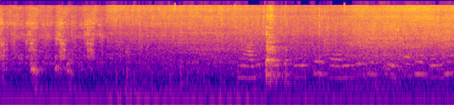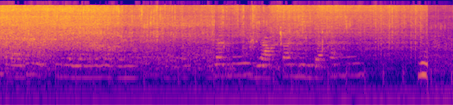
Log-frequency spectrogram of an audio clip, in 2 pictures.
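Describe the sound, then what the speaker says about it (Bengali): Nigella seeds (kalo jeere) tempering in hot oil for a fish curry: a loud, sustained close sizzle and spatter with stirring, rising in the middle, with faint background voices. "দেব কালো জিরে ফোড়ন।"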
